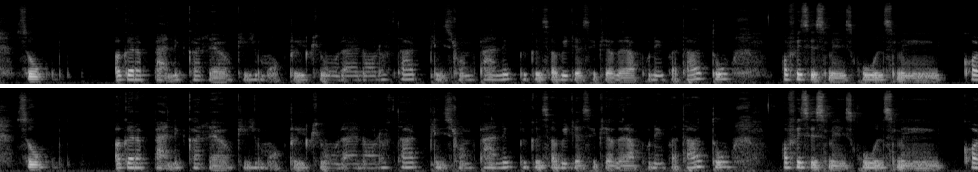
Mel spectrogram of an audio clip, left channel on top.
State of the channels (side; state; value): both; normal; correlation 0.73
